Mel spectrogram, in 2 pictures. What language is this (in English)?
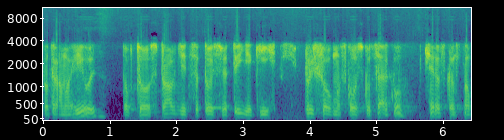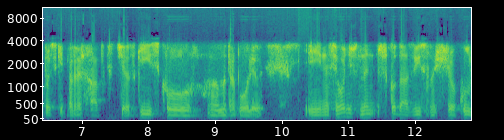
Ukrainian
